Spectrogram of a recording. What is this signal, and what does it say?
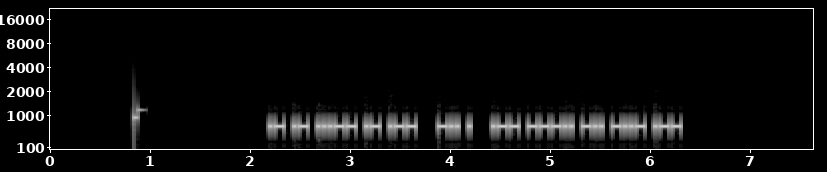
Morse code, heard as a keyed tone, about 40 wpm, 700 Hz. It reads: AA3AW DE W8DXW
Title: USA Callsign DE Callsign - 5 Characters - 40wpm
